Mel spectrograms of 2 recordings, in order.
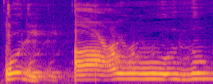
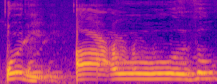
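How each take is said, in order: No difference in how they are said.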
